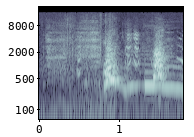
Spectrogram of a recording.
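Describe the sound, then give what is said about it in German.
A small dog yips and whimpers during a family quarrel over a litter of puppies: a few sharp, high yelps, then a thin, drawn-out whine. “Armes Hündchen.”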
